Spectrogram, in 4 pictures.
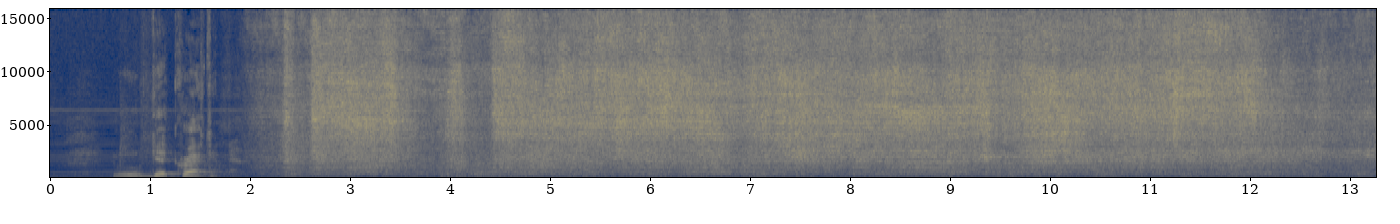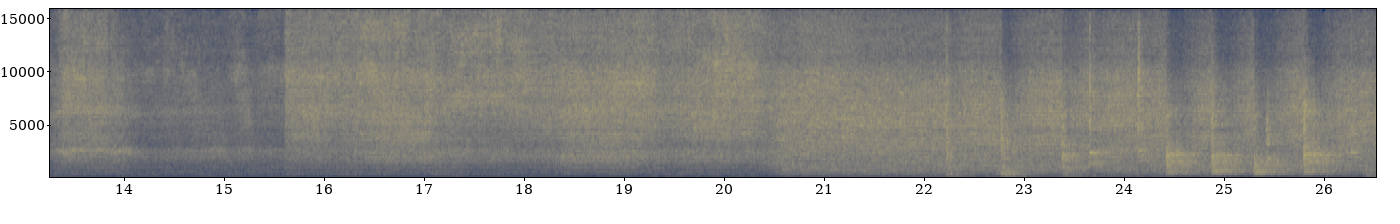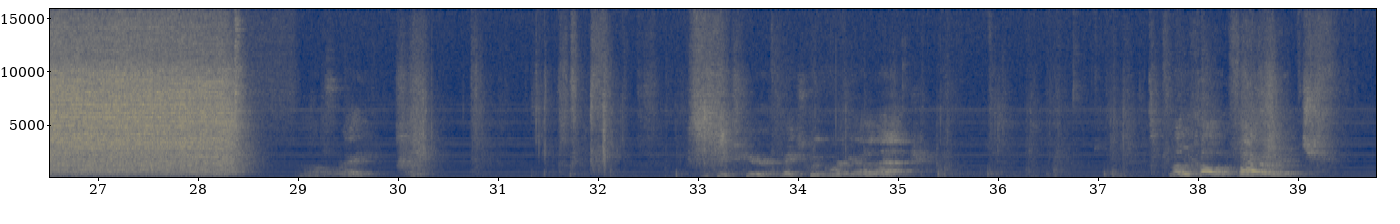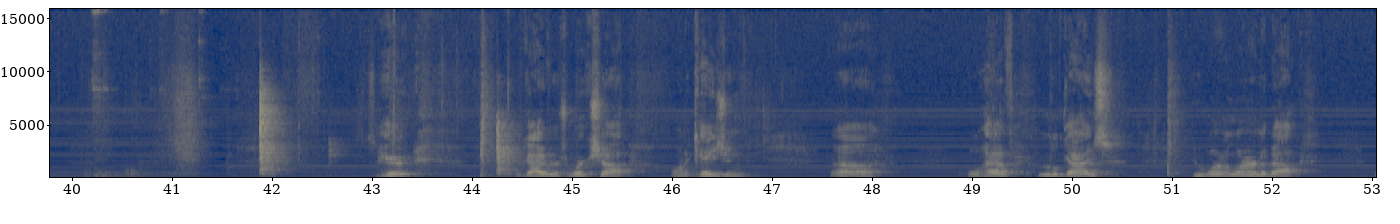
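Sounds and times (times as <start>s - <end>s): cutting torch hissing: 1.9s - 28.7s
torch pulses: 2.0s - 28.7s.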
